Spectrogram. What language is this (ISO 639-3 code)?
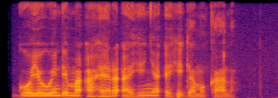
luo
